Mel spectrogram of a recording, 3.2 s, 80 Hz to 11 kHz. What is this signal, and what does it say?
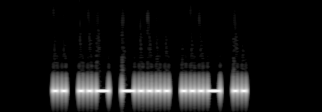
Morse code, heard as a keyed tone, about 27 wpm, 700 Hz. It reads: IU6VI
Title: Five Challenging Letter-Number Combinations 28wpm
